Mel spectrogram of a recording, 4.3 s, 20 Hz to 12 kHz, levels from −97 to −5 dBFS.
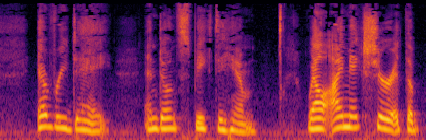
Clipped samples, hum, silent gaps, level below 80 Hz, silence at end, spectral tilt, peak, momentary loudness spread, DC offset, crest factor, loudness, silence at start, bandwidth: under 0.1%; none; none; -50 dBFS; 0.05 s; -4.5 dB/octave; -8 dBFS; 16 LU; 0.2%; 16 dB; -22 LUFS; 0.4 s; 11.5 kHz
